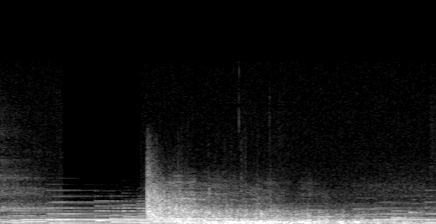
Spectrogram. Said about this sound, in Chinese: 天空响起了隆隆的雷声，一道闪电划过，傍晚的山谷被照得如同白昼。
